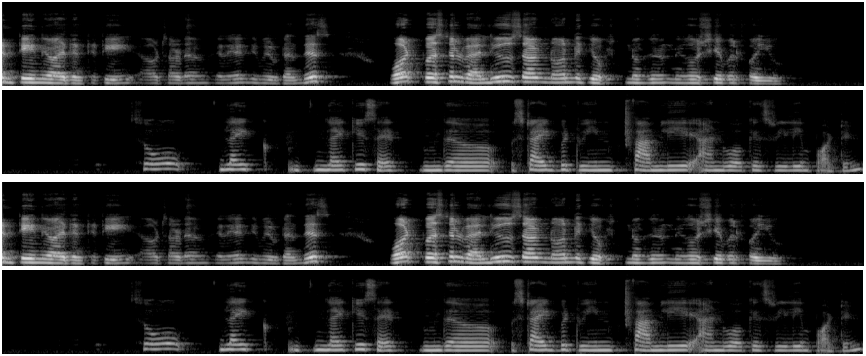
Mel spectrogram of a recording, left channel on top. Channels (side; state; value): both; identical; correlation 1.00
